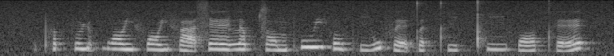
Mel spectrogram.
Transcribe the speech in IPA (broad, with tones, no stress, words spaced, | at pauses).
pʰɐ˧p̚fɵ˧ɥɐ˨˥k̚wɔː˧j fɔː˨jfaː˨˩sɛː˧ lɐ˧p̚ t͡sɔː˨mpʰuː˥jho˧wpʰiː˨˥w fɛː˨˩t̪ɐ˨˥t̚t̪ʰiː˨t̚ pʰiː˧fɔː˨˧ t̪ʰɛː˨˥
